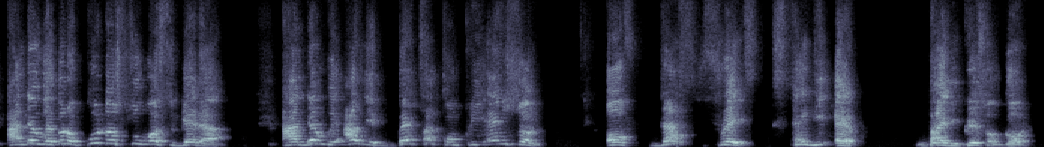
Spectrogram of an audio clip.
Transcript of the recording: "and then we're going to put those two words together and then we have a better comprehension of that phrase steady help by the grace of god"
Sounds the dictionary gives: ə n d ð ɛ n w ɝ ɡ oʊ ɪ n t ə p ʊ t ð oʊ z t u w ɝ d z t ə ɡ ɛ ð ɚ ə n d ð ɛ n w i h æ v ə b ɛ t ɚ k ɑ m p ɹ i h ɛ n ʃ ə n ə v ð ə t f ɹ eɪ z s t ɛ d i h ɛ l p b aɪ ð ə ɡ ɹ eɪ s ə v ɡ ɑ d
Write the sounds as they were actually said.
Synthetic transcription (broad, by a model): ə n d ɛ n w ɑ ɡ oʊ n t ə p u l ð oʊ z t u w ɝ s t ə ɡ ɛ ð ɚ ə n d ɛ n w i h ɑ v ə b ɛ t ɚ k ɑ m p ɹ i h ɛ n ʃ ə n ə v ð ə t f ɹ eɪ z s t ɛ d i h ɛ p b aɪ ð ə ɡ ɹ eɪ s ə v ɡ ɑ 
